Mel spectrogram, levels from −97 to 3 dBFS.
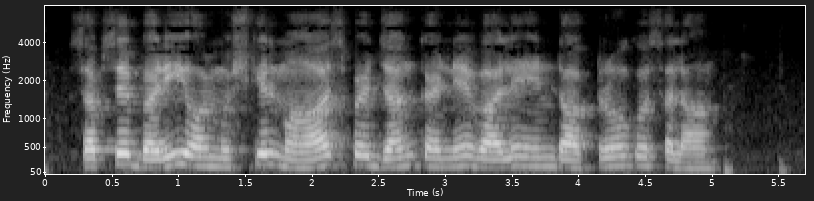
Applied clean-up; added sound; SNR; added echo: none; none; none; none.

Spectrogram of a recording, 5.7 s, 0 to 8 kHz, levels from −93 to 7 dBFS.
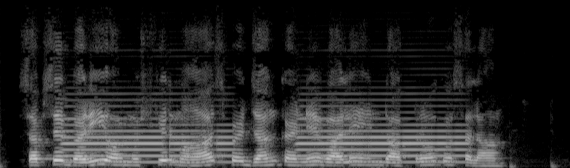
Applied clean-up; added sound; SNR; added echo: neural mask model RNNoise.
